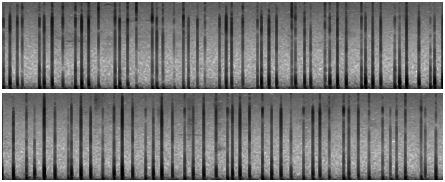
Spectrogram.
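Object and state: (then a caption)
Plastic tube toy scratched with nails. Long nails scratch a slim orange plastic tube toy with a green end, likely hollow, producing a rapid, steady stream of short, dry clicks and ticks. The taps are low and hollow-toned with almost no ring and no bright edge, over a quiet background hum.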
